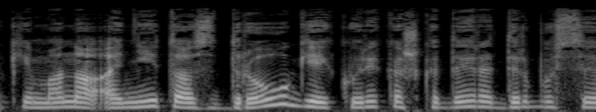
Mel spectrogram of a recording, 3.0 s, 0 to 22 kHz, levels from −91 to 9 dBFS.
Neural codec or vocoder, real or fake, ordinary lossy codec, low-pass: vocoder, 48 kHz, 128 mel bands, Vocos; fake; MP3, 64 kbps; 19.8 kHz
